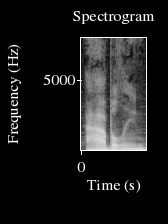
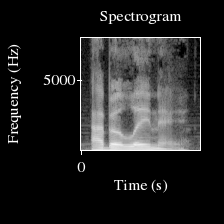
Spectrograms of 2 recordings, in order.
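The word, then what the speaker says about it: Abilene: And I'd just been pronouncing it Abolene, but it's Abelene.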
